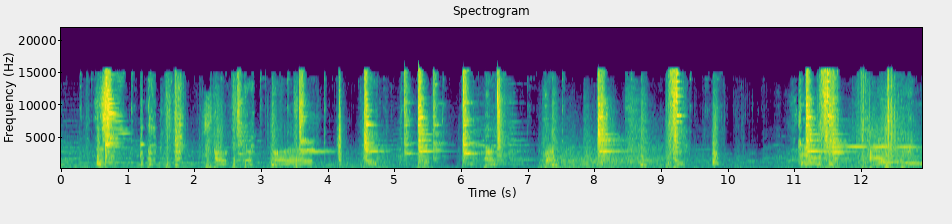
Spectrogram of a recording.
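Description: Dramatic film score under a staged fight: repeated sharp hits and thuds, with a few short shouts of effort.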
